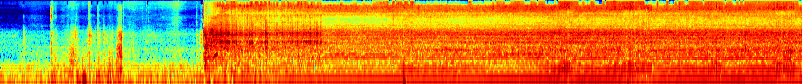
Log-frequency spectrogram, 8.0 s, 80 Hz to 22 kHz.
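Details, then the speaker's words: Black & Decker 20V cordless trimmer after refitting the missing spool spring: brief rattle as leftover excess line is trimmed off, then a smooth steady hum, normal running. "but uh once that first bit was trimmed off the rest of it ran smoothly"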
